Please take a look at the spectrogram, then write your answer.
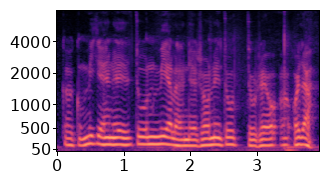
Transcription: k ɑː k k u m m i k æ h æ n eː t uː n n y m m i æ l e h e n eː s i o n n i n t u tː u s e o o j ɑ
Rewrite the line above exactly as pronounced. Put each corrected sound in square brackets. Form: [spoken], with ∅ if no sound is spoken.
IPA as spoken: k ɑː k k u m m i k æ h æ n eː t uː n n y m m i æ l e h e n eː s [e] o n n i n t u tː u s e o o j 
